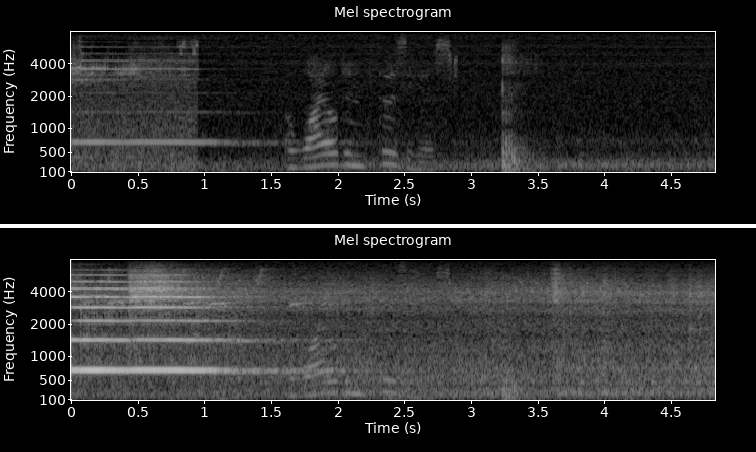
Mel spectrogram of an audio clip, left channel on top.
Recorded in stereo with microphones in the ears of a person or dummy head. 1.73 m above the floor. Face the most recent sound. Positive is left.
turn(degrees=80)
